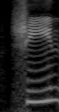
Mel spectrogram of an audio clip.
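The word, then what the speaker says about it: شين: Sheen and Jeem are pronounced from the same place. Middle of the tongue, middle of the palate.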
